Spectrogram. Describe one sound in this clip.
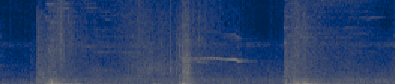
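A large bird screeches.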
